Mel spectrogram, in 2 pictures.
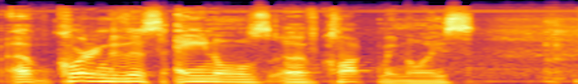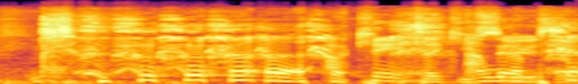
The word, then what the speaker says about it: Clonmacnoise: say this all fucked up, the Annals, which is spelled very, very close to anal, of Clonmacnoise. What? Clonmacnoise. Clan McNoise or Clon? Clonmacnoise.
